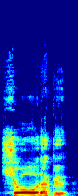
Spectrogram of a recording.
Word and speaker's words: 承諾: 쇼다크, 쇼다크.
